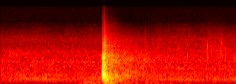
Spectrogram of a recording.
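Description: A car's rear hatch slams shut with a thud.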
